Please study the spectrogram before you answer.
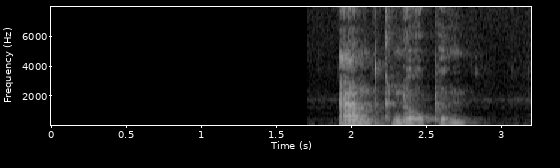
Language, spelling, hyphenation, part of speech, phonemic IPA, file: Dutch, aanknopen, aan‧kno‧pen, verb, /ˈaːŋknoːpə(n)/, Nl-aanknopen.ogg
- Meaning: 1. to tie on to 2. to enter into, to begin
